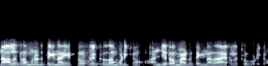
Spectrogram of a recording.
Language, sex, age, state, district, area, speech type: Tamil, male, 30-45, Tamil Nadu, Pudukkottai, rural, conversation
